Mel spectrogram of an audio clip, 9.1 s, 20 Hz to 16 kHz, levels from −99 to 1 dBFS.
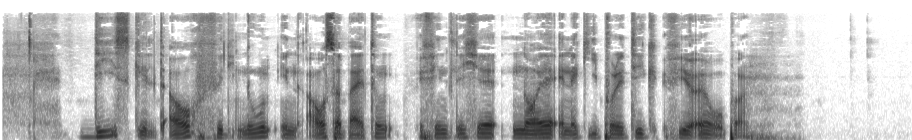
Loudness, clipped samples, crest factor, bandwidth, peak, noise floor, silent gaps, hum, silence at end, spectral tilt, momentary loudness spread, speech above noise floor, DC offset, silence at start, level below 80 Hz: -21 LUFS; under 0.1%; 22 dB; 11.5 kHz; 0 dBFS; -71 dBFS; none; none; 1.35 s; -4 dB/octave; 11 LU; 49 dB; under 0.1%; 0.05 s; -40 dBFS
